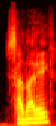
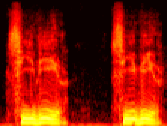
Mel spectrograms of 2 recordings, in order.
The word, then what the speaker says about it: severe: How do you pronounce this word? Savare? No. Severe.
